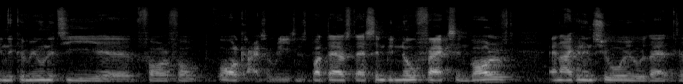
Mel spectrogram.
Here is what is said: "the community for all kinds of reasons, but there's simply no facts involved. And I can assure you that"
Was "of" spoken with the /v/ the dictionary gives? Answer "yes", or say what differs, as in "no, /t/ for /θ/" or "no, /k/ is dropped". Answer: yes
